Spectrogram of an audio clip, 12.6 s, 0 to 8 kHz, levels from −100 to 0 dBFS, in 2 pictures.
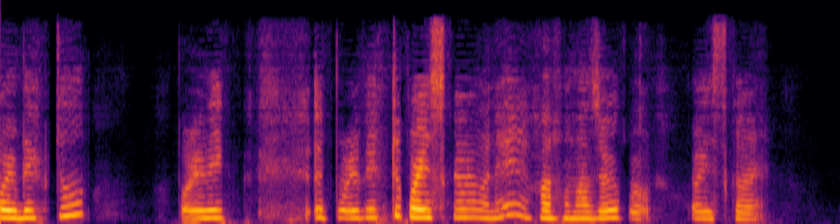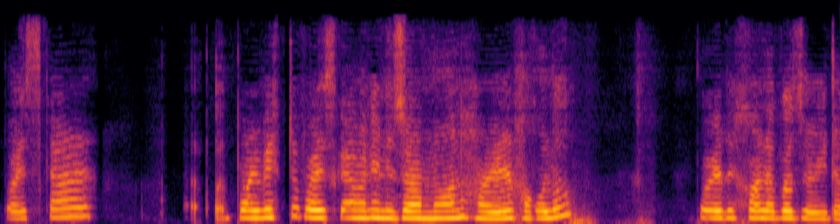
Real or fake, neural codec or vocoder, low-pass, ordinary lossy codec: fake; codec, 44.1 kHz, 2.6 kbps, DAC; 7.2 kHz; AAC, 48 kbps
